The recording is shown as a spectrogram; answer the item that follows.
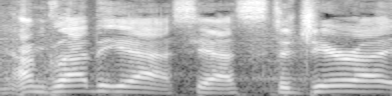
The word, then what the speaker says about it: Stagira: glad that yes yes stagira is the uh the birthplace of Aristotle also pronounced sagira so uh you know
